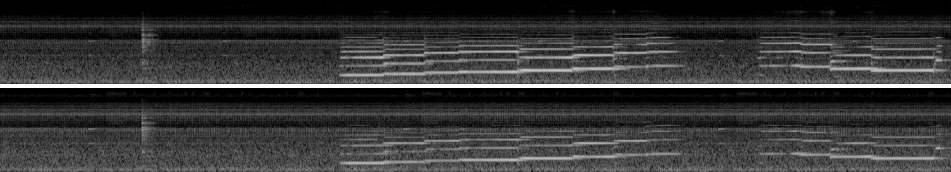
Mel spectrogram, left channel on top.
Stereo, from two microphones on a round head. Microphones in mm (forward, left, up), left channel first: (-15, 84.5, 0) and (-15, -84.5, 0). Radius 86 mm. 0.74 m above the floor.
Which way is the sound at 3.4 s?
65° left (ahead or behind).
